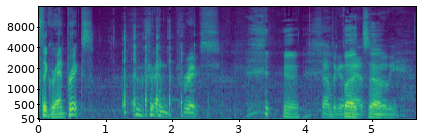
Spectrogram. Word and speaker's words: Grand Prix: forgetting that I it's Grand Prix could the X is silent but funny my my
